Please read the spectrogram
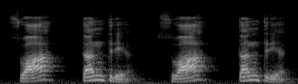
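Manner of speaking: "स्वातंत्र्य" slow, with a clear final य; teacher spelling out "स्वातंत्र्य" with the य sounded; careful pronunciation. Shown as a demonstration. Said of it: "स्वातंत्र नहीं होता". ("स्वातंत्र्य" धीरे, आख़िरी य साफ़)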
